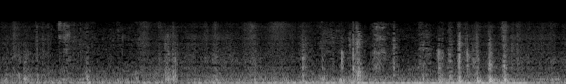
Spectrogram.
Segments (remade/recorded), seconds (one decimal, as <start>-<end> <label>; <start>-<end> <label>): 0.0-0.5 remade; 0.5-1.4 recorded; 1.4-3.1 remade; 3.1-4.6 recorded; 4.6-5.7 remade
